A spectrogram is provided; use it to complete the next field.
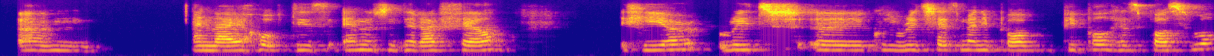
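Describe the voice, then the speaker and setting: The speaker has a Portuguese accent and a fairly slow pace. The intonation is monotone and flat. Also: woman. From Portugal. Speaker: ikebana instructor. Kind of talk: short speech on video call. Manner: halting.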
